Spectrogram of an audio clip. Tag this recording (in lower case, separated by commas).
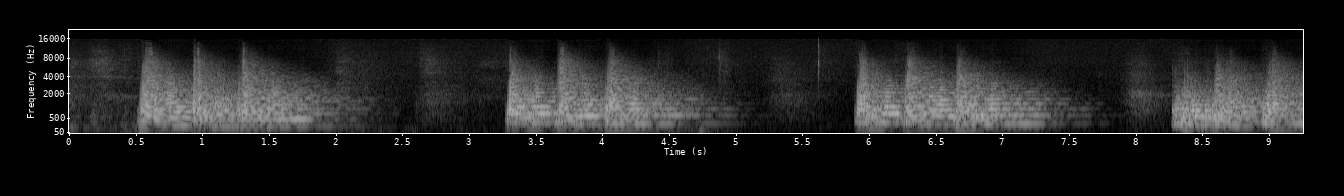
trombone, brass instrument, playing trombone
